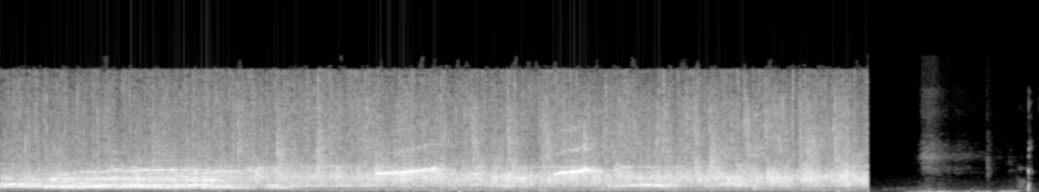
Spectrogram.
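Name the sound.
applause at NDP convention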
